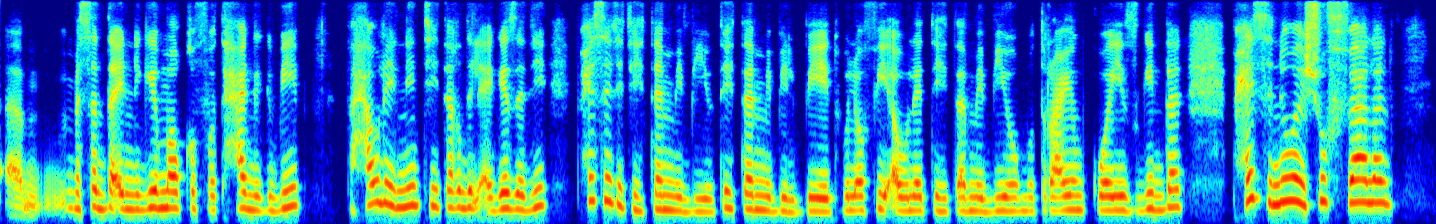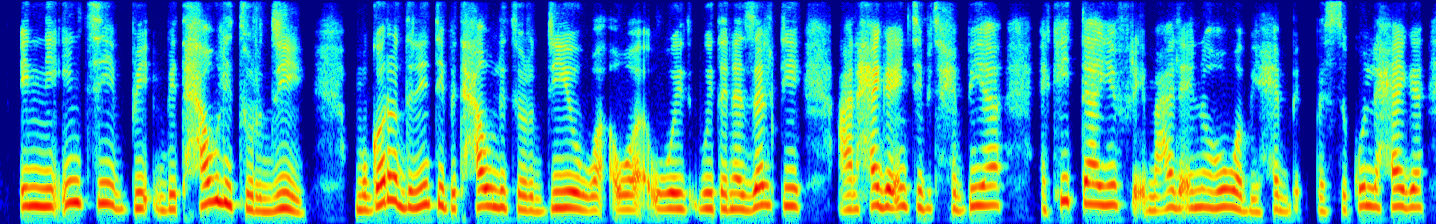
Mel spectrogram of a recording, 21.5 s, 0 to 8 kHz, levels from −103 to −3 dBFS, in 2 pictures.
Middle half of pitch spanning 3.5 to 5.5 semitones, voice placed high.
Yes: average, 4.6 semitones; high, 215 Hz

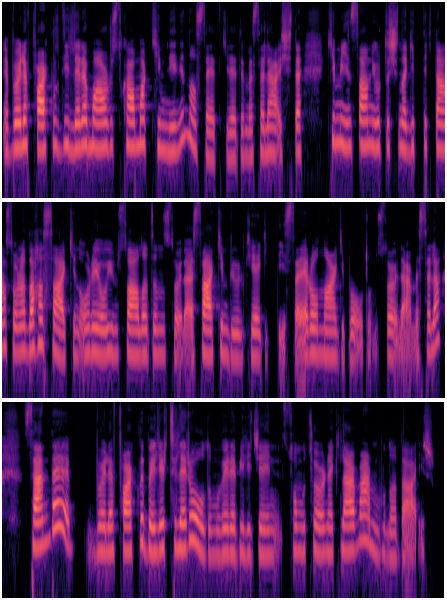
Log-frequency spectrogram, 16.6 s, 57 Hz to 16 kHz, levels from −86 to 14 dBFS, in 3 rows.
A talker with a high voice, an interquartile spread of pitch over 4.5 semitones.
No: high, 225 Hz; average, 3.5 semitones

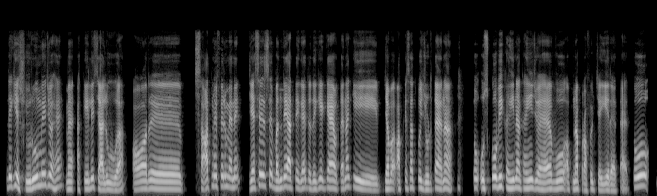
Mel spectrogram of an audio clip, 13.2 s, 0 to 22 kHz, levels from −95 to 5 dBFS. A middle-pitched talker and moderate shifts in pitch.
Yes: medium, 160 Hz; average, 3.5 semitones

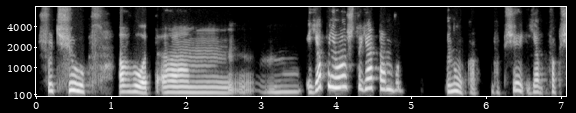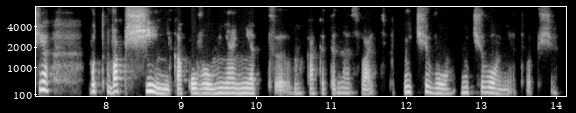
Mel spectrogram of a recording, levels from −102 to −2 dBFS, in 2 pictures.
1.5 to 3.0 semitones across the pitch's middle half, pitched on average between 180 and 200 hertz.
No: average, 4.7 semitones; medium, 185 Hz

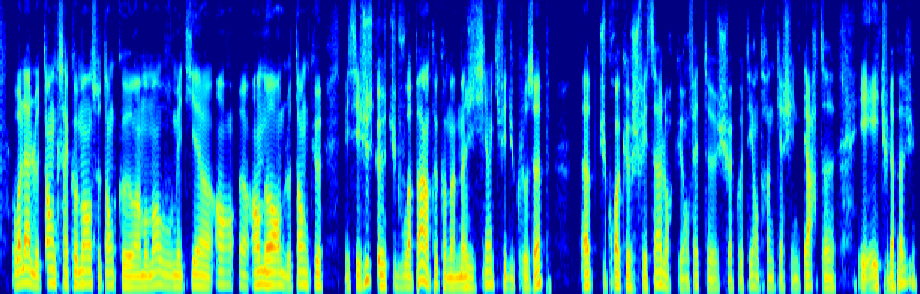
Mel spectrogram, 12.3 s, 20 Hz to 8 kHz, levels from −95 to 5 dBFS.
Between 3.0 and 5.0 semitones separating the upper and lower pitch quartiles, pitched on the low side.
Yes: average, 3.7 semitones; low, 110 Hz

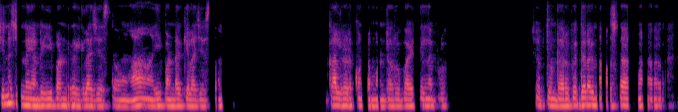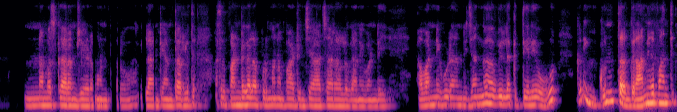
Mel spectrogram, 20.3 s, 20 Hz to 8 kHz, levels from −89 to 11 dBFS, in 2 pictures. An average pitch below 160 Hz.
Yes: low, 135 Hz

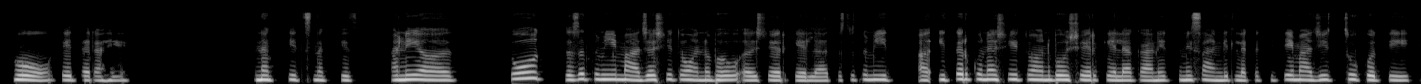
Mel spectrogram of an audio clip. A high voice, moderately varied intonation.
No: high, 205 Hz; narrow, 2.2 semitones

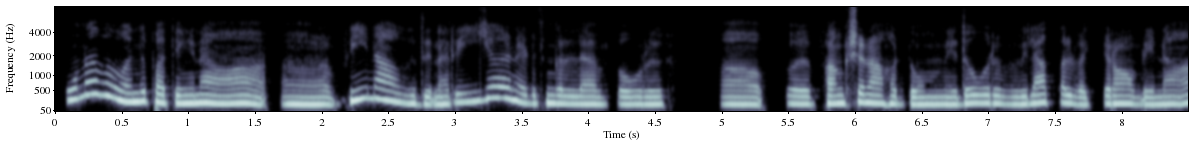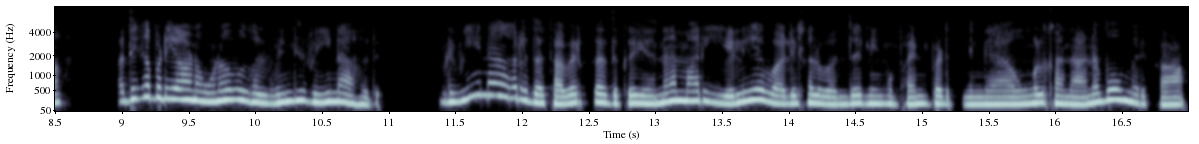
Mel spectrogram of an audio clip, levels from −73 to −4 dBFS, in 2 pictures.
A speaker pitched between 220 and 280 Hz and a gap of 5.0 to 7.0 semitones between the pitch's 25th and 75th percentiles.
No: medium, 185 Hz; wide, 5.4 semitones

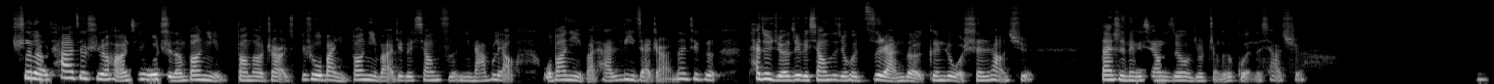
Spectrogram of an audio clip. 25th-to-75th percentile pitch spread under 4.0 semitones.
Yes: average, 3.0 semitones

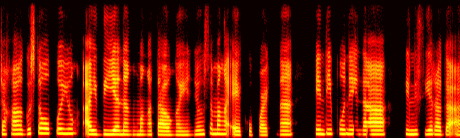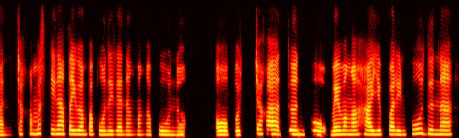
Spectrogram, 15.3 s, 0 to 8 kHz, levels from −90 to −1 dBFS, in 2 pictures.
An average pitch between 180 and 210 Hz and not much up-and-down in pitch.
No: high, 230 Hz; narrow, 2.0 semitones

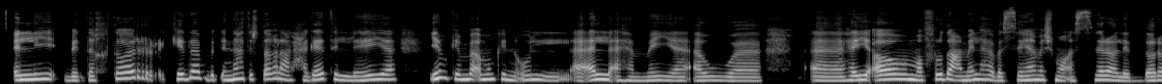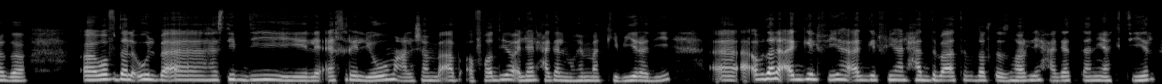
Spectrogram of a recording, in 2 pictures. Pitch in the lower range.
No: high, 200 Hz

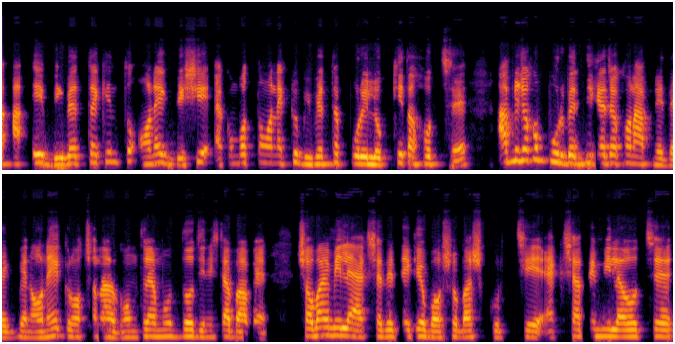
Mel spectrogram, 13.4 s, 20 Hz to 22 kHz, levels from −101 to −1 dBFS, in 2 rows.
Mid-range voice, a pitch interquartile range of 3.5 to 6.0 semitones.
Yes: medium, 165 Hz; average, 3.8 semitones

